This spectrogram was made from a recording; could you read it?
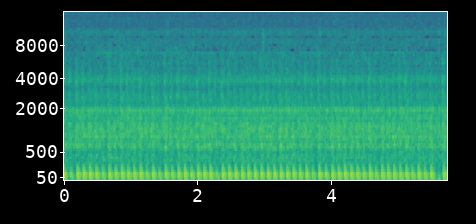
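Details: Honda Mega Pro Primus single after a CDI replacement: low, even exhaust thumping at a steady quick pace with no misses or metallic knock; normal running.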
